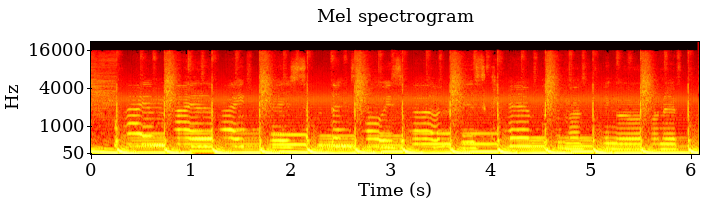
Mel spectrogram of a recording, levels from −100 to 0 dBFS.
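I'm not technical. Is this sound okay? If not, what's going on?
No, there's a problem. From start to finish, a steady, raspy buzz sits underneath the sound, noticeable but quieter than the sound itself. This is mains buzz. It happens when electrical interference from the power supply leaks into the recording, for example through a light dimmer, a charger or a cable that isn't properly shielded. Here it's tied to 60 Hz power, and its sharp pulses spread up into high, gritty overtones.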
